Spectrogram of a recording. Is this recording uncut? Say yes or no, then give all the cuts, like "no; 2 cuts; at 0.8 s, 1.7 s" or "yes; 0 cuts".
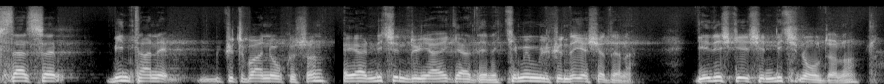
no; 1 cut; at 3.3 s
